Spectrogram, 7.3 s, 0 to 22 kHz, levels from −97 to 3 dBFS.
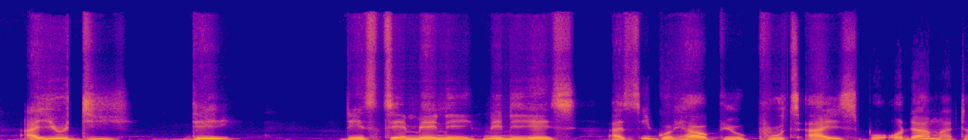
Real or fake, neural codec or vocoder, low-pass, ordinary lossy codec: fake; autoencoder, 48 kHz, 32 numbers a frame, DAC-VAE, trained on Japanese speech; none; none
